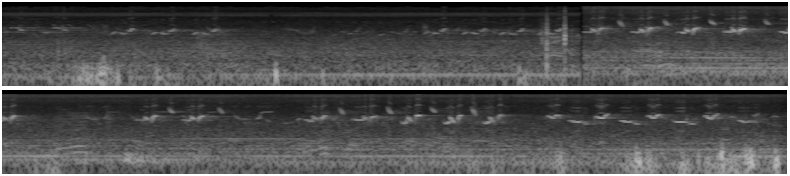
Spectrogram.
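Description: Small birds chirping: many short, quick chirps repeating in a dense chatter.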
